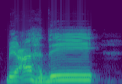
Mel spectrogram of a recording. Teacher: या के ऊपर छोटी मद है, 3 अलिफ के बराबर खींच कर पढ़ेंगे।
